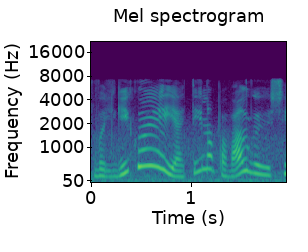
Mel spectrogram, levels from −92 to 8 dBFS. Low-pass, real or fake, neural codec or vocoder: 7.2 kHz; real; none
